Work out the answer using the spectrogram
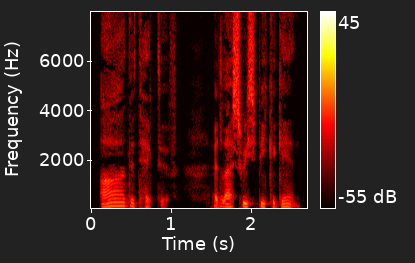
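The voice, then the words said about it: Put-on Chinese accent. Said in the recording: “The vaguely familiar voice had an unmistakable Chinese accent.”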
